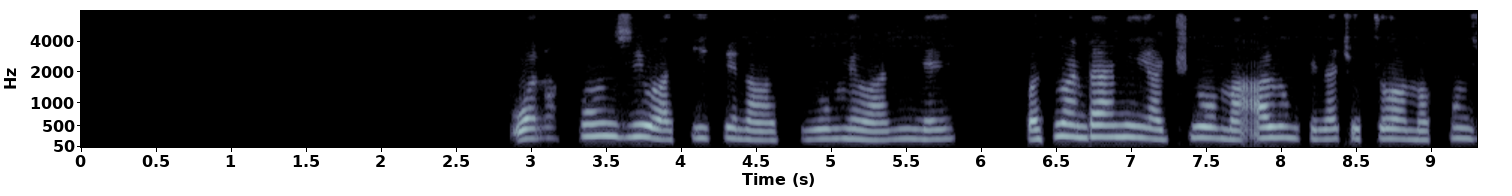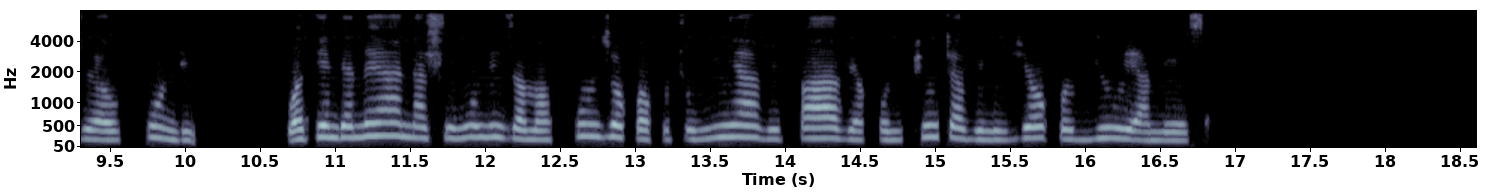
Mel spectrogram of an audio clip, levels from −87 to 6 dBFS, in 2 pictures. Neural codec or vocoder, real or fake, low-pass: codec, 16 kHz, 4 kbps, FunCodec, trained on LibriTTS, 50 frames a second; fake; 7.2 kHz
